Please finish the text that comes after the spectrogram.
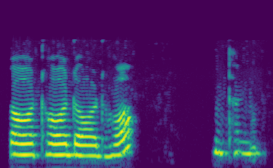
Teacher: ট ঠ উচ্চারণ করার সময় জীভের অগ্রভাগ কোন স্থানে স্পর্শ করছে মূর্ধাতে তাই এটা কোন ধ্বনি হবে মূর্ধন্য ধ্বনি হুম তারপর চারের দাগে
